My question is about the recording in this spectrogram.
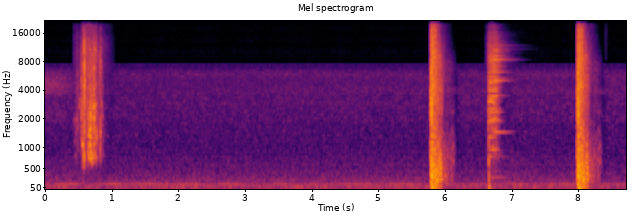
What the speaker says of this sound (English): now I'm going to throw a couple rounds at a 200 meter target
